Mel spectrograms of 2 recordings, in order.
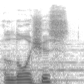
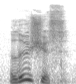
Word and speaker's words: Aloysius: name at the uso the american commentators were calling him lauritius we've been calling him aloysius apparently it's a mixture of the two it's lucious this is table two where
